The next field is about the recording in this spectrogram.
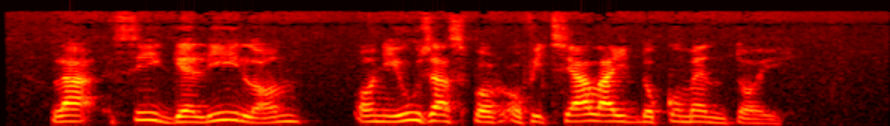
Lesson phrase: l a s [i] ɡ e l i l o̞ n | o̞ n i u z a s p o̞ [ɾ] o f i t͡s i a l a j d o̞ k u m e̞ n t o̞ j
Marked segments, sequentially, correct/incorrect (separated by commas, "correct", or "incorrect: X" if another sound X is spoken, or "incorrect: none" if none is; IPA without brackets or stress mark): correct, correct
